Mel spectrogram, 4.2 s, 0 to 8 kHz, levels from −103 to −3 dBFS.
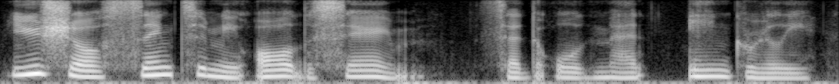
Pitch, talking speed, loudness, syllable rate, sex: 175 Hz, 185 wpm, -18 LUFS, 4.3 syllables/s, female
